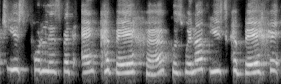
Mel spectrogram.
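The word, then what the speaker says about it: Gqeberha: How you pronounce it? Kabeja. You know, the thing is, you know, when we do training with the international market, at the moment, we have to use Port Elizabeth and Kabeja, because when I've used Kabeja in the past,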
